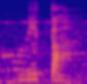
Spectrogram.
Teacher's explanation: Bunyi fukoid I, ciri-cirinya tinggi depan, tak bulat.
